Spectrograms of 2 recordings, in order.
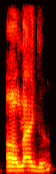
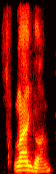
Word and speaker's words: Langone: So I applaud Langone. I'm not pronouncing that right. Langone.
